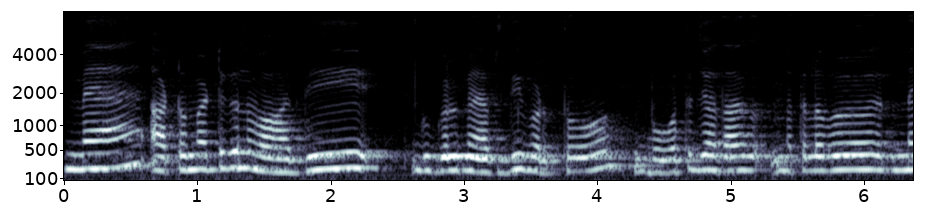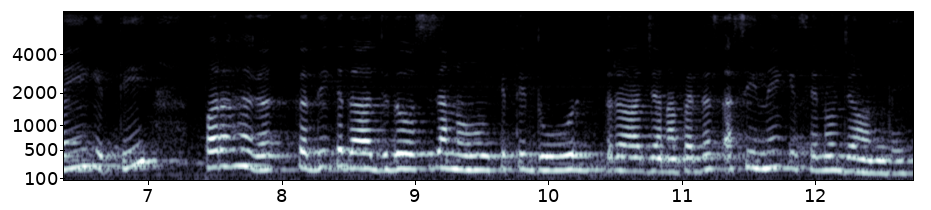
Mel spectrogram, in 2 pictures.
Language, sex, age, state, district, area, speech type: Punjabi, female, 30-45, Punjab, Jalandhar, urban, spontaneous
